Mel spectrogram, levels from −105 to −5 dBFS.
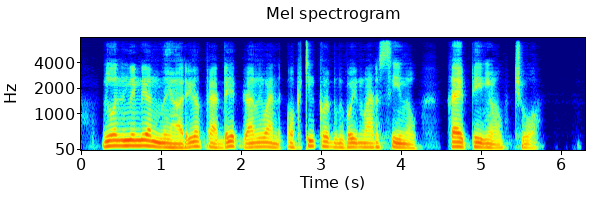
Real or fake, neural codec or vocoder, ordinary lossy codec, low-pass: fake; codec, 16 kHz, 0.5 kbps, FreqCodec, larger model; none; 7.2 kHz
